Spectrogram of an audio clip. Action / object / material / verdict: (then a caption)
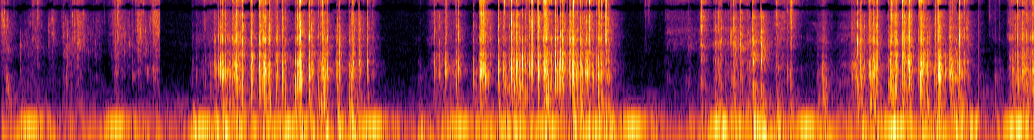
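scrape / woven seagrass rope bowl / seagrass / none. Fingertips and nails scratch and rub the rough woven base of a small, empty, hollow bowl made of coiled natural seagrass rope, held upside down. Dry, crackly scratching and rustling come in several waves separated by brief quieter pauses, over a steady low hum.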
